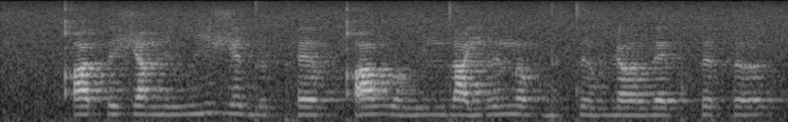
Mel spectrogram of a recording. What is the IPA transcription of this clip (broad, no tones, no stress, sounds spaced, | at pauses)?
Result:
qʼ ʌ θ ɪ ʒ ɑ n̪ i β i ʒ ɛ d̪ ɘ t̪ʰ ɛ v qʼ ʌ v ə β i n d ɑ j ɘ n ʌ v d̪ ɪ t ɘ v ɳ ʌ ð ɛ t θ ɘ θ ə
